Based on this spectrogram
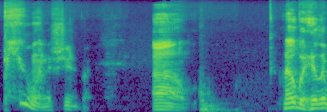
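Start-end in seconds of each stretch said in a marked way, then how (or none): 0.0-0.3 high mouth-made pew; gunshot sound. Retold or imitated. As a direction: imitate a pistol shot. Mimics a gunshot in a story.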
